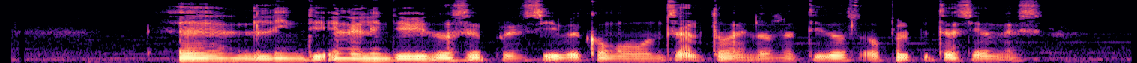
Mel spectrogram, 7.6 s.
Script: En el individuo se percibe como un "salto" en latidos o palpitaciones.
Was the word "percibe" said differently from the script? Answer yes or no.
no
